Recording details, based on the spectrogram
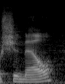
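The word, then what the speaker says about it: Chenal: wisconsin players we have leo chanel even though it's spelled chana leo chanel logan brus uh danny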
